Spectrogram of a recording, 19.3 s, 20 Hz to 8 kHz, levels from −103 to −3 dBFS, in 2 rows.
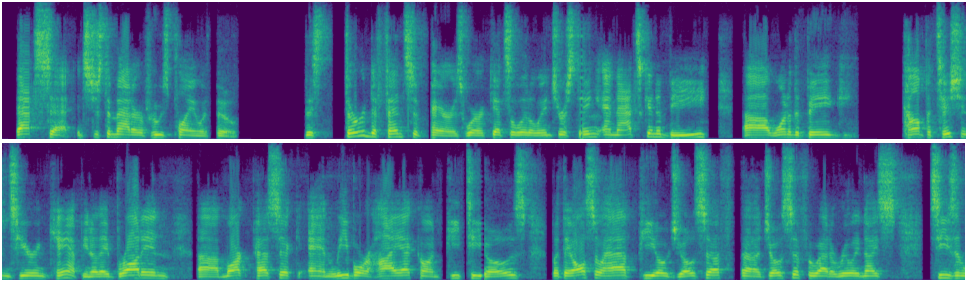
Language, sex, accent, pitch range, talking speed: English, male, American, 140-160 Hz, 195 wpm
